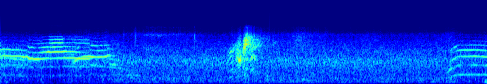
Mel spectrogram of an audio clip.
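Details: Fighting cats: a quavering, harmonic yowl at the start fades out, then a sharp explosive hiss or spit bursts out midway, and another rising yowl begins near the end.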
